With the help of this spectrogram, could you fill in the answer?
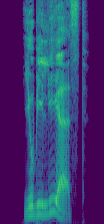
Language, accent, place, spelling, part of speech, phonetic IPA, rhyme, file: German, Germany, Berlin, jubilierst, verb, [jubiˈliːɐ̯st], -iːɐ̯st, De-jubilierst.ogg
- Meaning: second-person singular present of jubilieren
